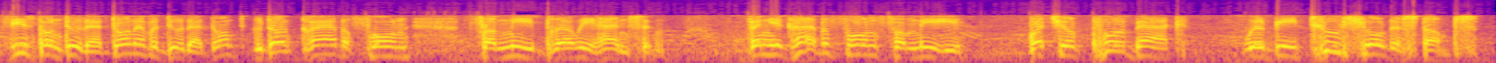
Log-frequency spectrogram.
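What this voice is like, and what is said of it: Fake Alsace-Lorraine accent. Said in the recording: “your pseudo Alsace Lorraine accent”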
